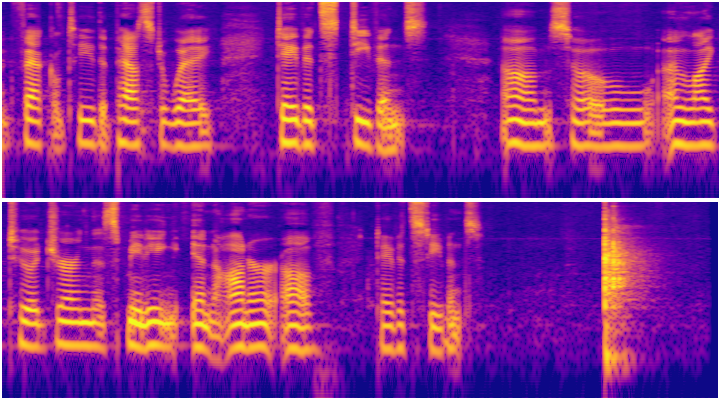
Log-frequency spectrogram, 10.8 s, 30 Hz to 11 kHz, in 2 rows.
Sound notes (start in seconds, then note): 9.9 gavel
